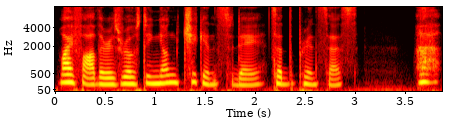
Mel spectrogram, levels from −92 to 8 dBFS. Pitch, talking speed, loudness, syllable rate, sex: 200 Hz, 170 wpm, -22 LUFS, 5.2 syllables/s, female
